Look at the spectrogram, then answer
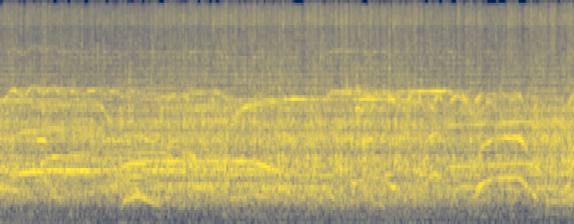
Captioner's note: cheers and applause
